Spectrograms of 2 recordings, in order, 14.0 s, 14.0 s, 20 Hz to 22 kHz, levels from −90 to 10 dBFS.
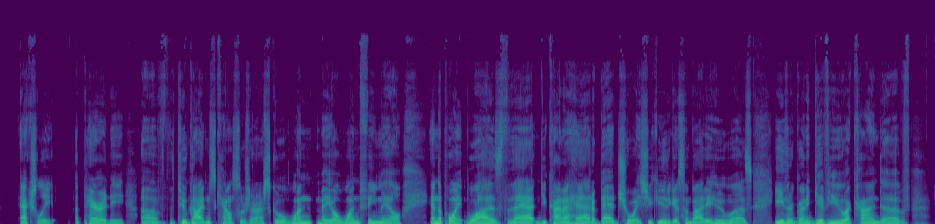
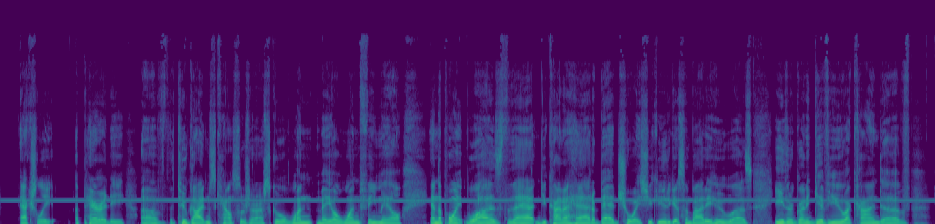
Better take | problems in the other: first | high-pitched whine; faint; throughout; 2.5 kHz, 25 dB below the speech

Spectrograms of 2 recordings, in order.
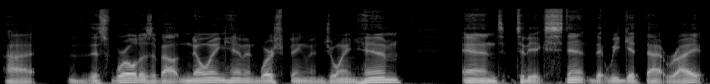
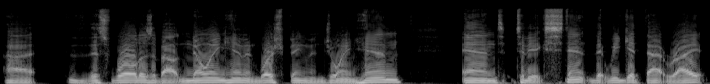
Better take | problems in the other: first | distortion; slight; 10% of the sound clipped

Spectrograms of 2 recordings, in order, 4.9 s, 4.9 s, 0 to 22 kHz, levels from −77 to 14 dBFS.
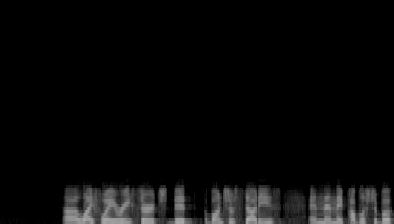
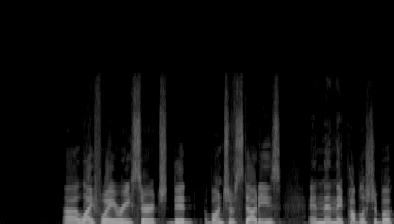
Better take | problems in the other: second | phone-call audio; nothing above 3.5 kHz

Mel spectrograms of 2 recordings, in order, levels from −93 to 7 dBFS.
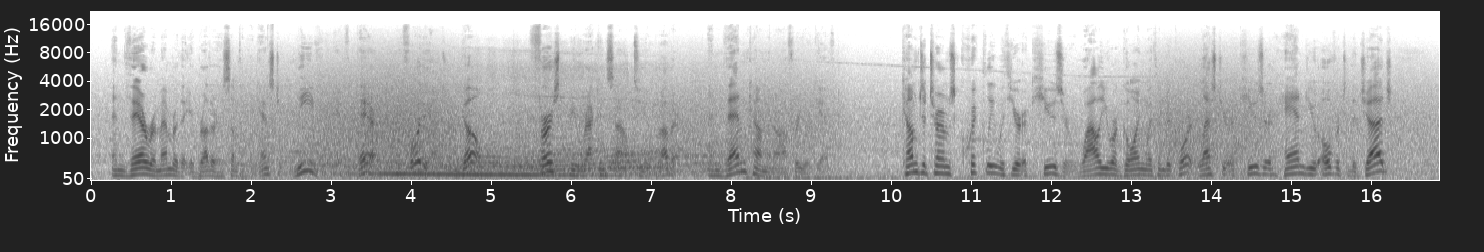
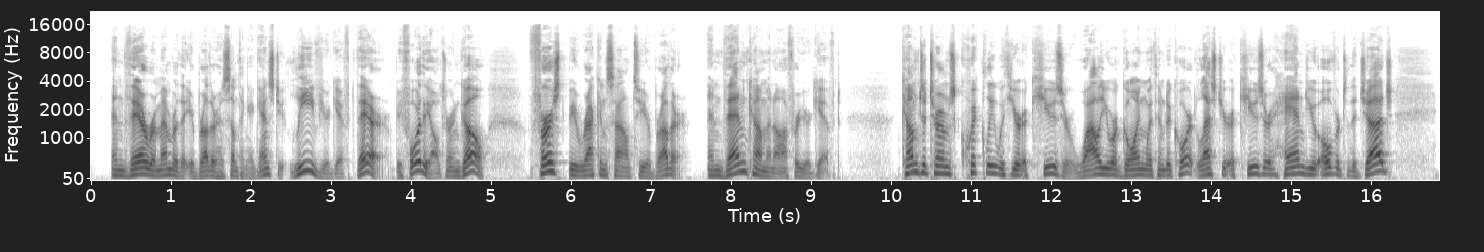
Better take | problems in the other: second | train or aircraft noise; loud; throughout; 4 dB below the speech

